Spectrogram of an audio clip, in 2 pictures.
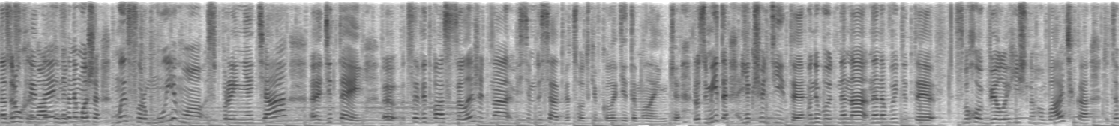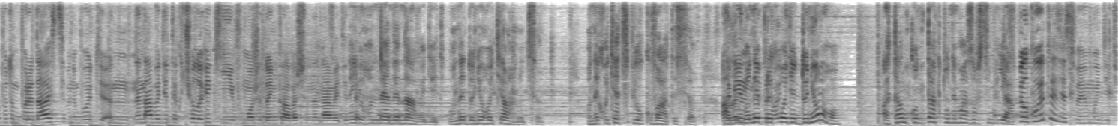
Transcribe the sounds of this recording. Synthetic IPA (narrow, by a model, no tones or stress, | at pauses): nɐd̪ɾuɣɛj̪ɛnɛmɔʒɛmɪfɔrmujemɔspɾɪjnʲːɐtʲːadʲit̪ɛj | t̪sɛʋʲid̪ʋɑszɐlˠɛʒɪtʲnɐʋʲisʲimd̪esʲat̪ʋʲid̪sɔt̪kʲiwkɔlˠɪdʲit̪ɪmɐlˠɛnʲkʲirɔzʊmʲijt̪ɛjɐkʃt͡ʃɔdʲit̪ɪʋɔnɪbud̪ʊtʲnɛnɐnɛnɐʋɪdʲɪt̪ɪ | sʋɔɦɔbʲiɔlˠɔɦʲit͡ʃnɔɦɔbɑtʲkɐt̪ɔt̪sɛpɔt̪ɪmʊpeɾed̪ɑsʲt͡sʲɐʋɔnɪbud̪ʊtʲnɛnɑʋɪdʲɐt̪t͡ʃɔlˠɔʋʲikʲiwmɔʒɛd̪ɔnʲkɑʋɑʃɛnɛnɑʋɪdʲɐt̪ɪj̪jɔɦɔnɛnɛnɑʋɪdʲɐtʲʋɔnɪd̪ɔnʲɔɦɔtʲaɦnʊt͡sʲːɐ | ʋɔnɪxɔtʲatʲsʲpʲilˠkʊʋɑt̪ɪsʲɐ | ɐɛinʋɔnɪpɾɪxɔdʲɐt̚ʲd̪ɔnʲɔɦɔ | ɐt̪ɑmkɔnt̪ɑkt̪ʊnɛmɑzɔwsʲimjaspʲilˠkuɪt̪ɪzʲisʋɔjimʊdʲitʲ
